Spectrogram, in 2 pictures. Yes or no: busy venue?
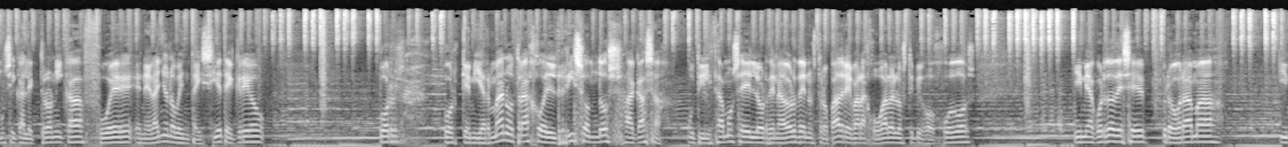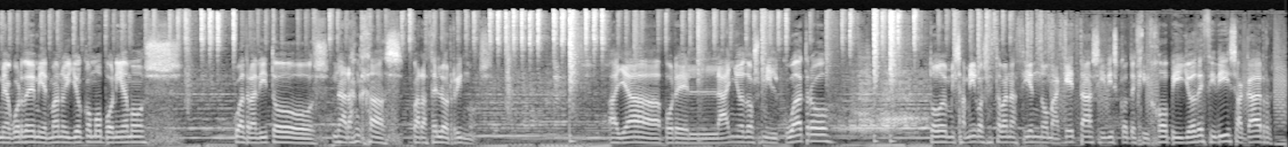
yes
